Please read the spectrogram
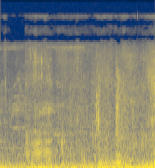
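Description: Soft footsteps and rustling on grass, with a few light clicks, over a steady low rumble.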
